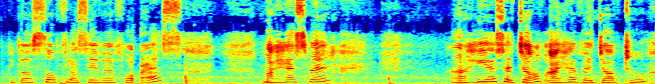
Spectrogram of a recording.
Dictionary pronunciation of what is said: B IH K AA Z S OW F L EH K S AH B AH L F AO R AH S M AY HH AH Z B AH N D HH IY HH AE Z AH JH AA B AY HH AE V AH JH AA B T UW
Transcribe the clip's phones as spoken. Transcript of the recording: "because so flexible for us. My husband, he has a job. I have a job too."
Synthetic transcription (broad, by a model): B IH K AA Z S OW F L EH S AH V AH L F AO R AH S M AY HH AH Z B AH N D HH IY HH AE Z AH JH AA B AY HH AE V AH JH AA B T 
